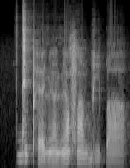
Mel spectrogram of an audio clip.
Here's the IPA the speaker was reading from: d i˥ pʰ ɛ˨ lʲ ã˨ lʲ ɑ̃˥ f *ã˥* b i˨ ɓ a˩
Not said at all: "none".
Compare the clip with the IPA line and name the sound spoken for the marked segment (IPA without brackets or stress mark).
ã˦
